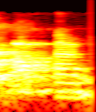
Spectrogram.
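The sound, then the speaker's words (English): A dog gives a single short, harmonic bark or whine lasting under a second. It is fairly faint, and there is no talking. “Apologies for my dogs.”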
